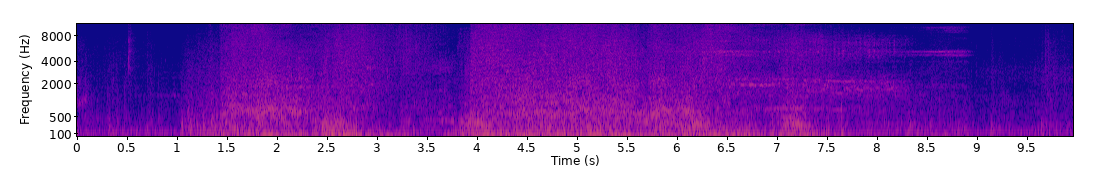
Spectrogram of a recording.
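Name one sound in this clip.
Game combat sounds clash and thud loudly.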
